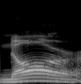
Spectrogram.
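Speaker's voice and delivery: Australian accent, no said as drawn-out nar. Showing how to say no in an Australian accent: Australian accent. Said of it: "it's gonna be an R".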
